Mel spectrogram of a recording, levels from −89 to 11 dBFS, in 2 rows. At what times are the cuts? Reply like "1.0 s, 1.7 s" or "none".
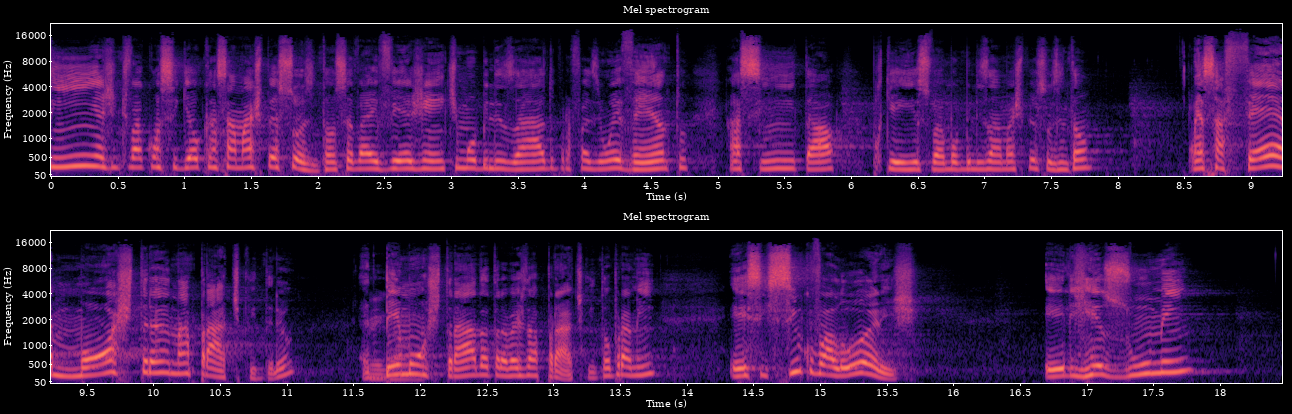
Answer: none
